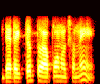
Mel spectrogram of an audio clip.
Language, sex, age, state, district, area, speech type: Odia, male, 45-60, Odisha, Nuapada, urban, conversation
